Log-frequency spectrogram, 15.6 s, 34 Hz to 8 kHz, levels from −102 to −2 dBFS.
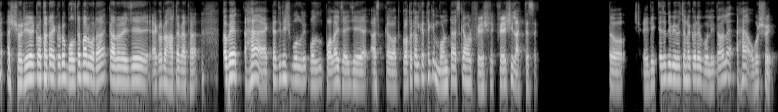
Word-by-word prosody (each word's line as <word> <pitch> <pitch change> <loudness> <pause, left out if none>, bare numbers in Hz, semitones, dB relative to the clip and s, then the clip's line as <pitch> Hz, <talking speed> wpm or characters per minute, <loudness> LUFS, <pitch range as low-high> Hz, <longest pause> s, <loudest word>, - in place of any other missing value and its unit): আর 145 - +1
শরীরের 160 +5 +5
কথাটা 175 +1 +5
এখনো 170 +2 +2
বলতে 145 +5 +4
পারব 175 -3 +7
না। - - +5 0.2
কারণ 155 -1 +4
এই - - -3
যে - - +2 0.4
এখনো 140 +3 -1
হাতে 125 +3 0
ব্যাথা। 125 -1 -1 0.6
তবে 165 +4 +7 0.3
হ্যাঁ, 180 +2 +5
একটা 120 +6 -4
জিনিস 180 +1 -3
বললে, 150 -1 -1
বল 135 0 -2 0.2
বলাই 140 +4 +2
যায় 125 0 -1
যে 130 - -2 0.4
আজকাওয়াক 120 0 -4
গতকালকের 170 +6 -1
থেকে 200 0 -4
মনটা 130 +4 -2
আজকে 150 +2 -7
আমার 145 -2 -2
ফ্রেশ, 120 0 -2 0.2
ফ্রেশই - - +1
লাগতেছে। - - -5 1.5
তো - - -3 0.6
সেই 115 0 -9
দিকটা 130 +5 -6
যদি 175 +1 -2
বিবেচনা 160 +1 -1
করে 160 -1 +2
বলি 120 -1 -3
তাহলে 170 +6 -2 0.2
হ্যাঁ, 165 0 -2
অবশ্যই। 125 - -4
150 Hz, 160 wpm, -22 LUFS, 125-170 Hz, 1.5 s, পারব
